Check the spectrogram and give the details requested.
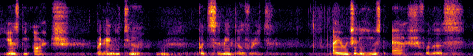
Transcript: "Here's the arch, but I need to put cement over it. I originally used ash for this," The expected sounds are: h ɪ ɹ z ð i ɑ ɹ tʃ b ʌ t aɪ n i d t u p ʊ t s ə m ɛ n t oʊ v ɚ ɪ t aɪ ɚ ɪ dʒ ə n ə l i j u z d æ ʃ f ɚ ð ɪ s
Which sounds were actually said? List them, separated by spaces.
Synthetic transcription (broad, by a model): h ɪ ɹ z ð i ɑ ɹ tʃ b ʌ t aɪ n i d t u p ʊ t s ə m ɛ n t oʊ v ɚ ɪ t aɪ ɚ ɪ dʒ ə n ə l i j u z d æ ʃ f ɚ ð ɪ s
